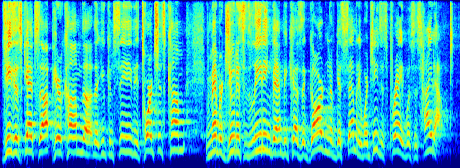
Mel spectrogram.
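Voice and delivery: urgent, driving sermon delivery; impassioned preaching. Acted. Preacher telling church of the arrest in Gethsemane, impassioned. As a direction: build the story with rising intensity.

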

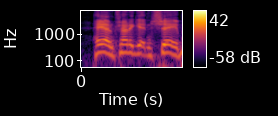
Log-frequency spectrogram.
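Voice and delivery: loud, high-pitched imitation of an abrupt pivot; mock eager outburst. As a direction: burst in suddenly, hammed-up and loud. Mock sudden pivot in retold chat.

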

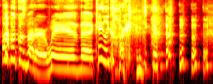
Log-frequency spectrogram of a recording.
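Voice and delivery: laughing through the show intro; high, giggly and drawn out at the end. Real, not acted. Co-host finishing a flubbed podcast intro, laughing.

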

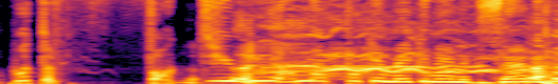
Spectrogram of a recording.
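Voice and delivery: high yelling outburst, laughing into it; furious shout. Retold or imitated. To the taxi driver who turned left: yelling, high. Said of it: "And I, I'm like".

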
